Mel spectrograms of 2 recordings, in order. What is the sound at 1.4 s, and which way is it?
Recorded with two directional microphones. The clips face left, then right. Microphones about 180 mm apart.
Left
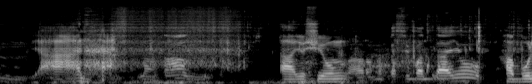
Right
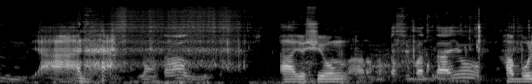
Frying, 30° right (ahead or behind).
